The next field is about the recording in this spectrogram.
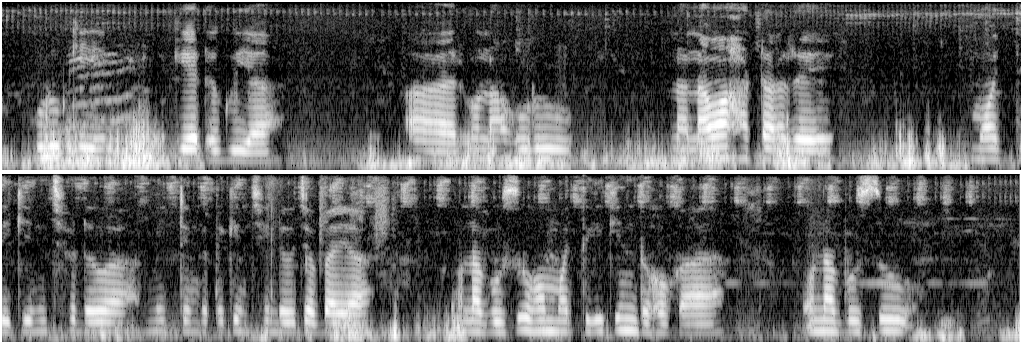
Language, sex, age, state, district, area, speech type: Santali, female, 18-30, West Bengal, Uttar Dinajpur, rural, spontaneous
